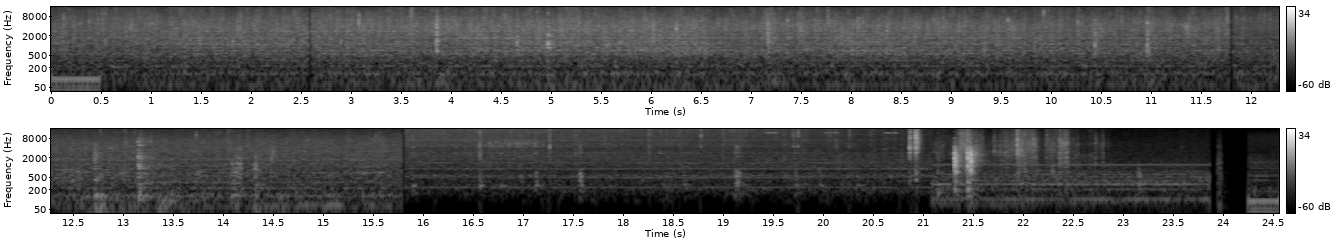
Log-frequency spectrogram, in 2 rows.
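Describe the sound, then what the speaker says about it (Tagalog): Filipino kwek-kwek fry in oil at medium heat, giving a continuous crackling sizzle that gradually thins out, followed by a few brief clinks and tones near the end. "And start to fry it in a medium heat for about 2 to 3 minutes."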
